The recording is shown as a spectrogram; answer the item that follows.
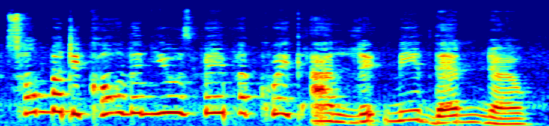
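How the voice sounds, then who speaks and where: Woman playing an excitable shopkeeper, shrieking high. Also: moderate pace. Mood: frantic delight. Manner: loud, exclamatory yelling when excited. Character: fat, excitable, friendly male shopkeeper.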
